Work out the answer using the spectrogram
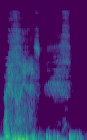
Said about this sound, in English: Why blow my nose?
